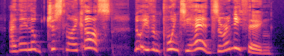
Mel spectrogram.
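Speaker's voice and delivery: high, eager gnome voice; breathless wonder at the outside; excited young gnome. A narrator's reading. A young gnome tells Masklin about outside, high and eager. Angelo marvels at the nomes.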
